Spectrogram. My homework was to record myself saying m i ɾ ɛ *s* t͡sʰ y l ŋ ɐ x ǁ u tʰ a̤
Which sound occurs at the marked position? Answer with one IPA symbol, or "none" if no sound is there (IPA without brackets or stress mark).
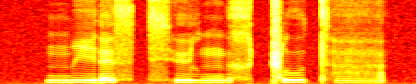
s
